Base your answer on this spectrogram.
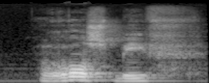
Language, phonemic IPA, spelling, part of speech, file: Dutch, /ˈrɔs.bif/, rosbief, noun, Nl-rosbief.ogg
- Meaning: roast beef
